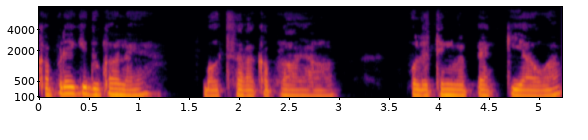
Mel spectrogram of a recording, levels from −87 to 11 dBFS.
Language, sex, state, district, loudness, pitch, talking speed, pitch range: Hindi, male, Jharkhand, Sahebganj, -18 LUFS, 135 Hz, 160 wpm, 130-145 Hz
